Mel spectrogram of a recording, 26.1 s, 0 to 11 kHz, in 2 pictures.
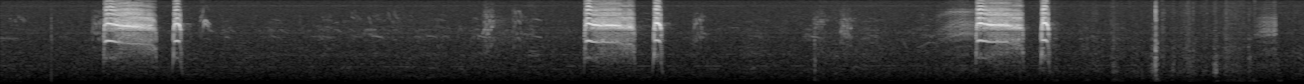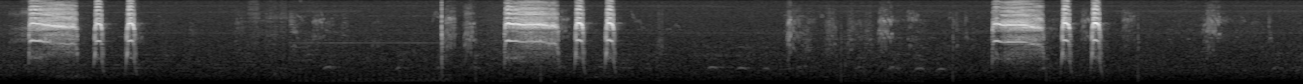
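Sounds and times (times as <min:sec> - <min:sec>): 
burrowing owl calling: 0:00.9 - 0:02.1, 0:04.8 - 0:07.1, 0:08.4 - 0:10.6, 0:12.6 - 0:14.5, 0:15.9 - 0:24.2.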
